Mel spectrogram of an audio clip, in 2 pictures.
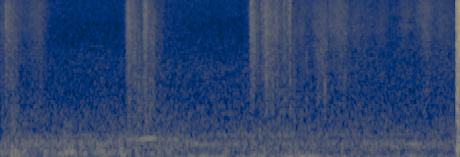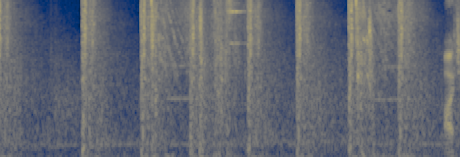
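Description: Gunfire in the Fortnite video game, beginning with a few faint distant shots, then louder sharp bursts repeating in quick succession over low background noise.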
